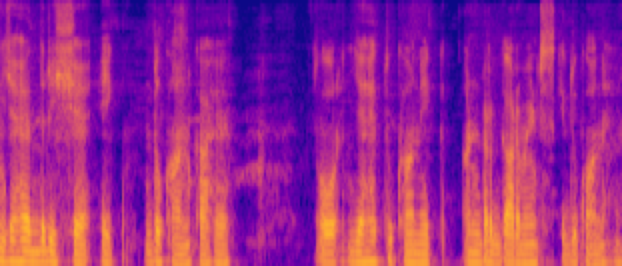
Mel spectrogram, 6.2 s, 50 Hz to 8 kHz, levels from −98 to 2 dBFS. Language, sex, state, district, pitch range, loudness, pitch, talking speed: Hindi, male, Bihar, Vaishali, 100-115 Hz, -21 LUFS, 105 Hz, 145 wpm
